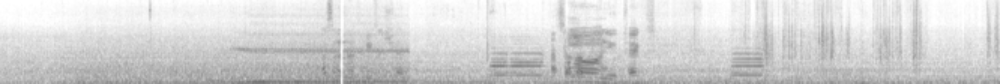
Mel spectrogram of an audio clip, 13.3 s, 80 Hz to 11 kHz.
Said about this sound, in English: I can't get over here. 150 fucking cars. Some asshole in a class truck.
